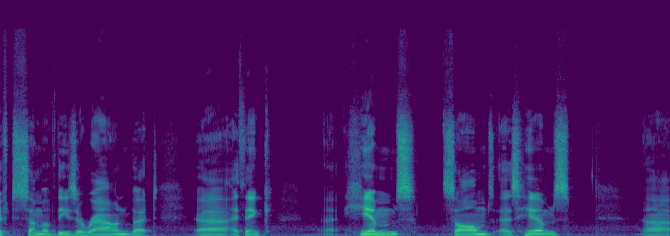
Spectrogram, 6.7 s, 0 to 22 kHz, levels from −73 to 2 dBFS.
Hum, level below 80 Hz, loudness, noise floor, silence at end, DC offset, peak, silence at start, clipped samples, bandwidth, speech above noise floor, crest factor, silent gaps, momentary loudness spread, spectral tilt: none; -58 dBFS; -24 LUFS; -51 dBFS; 0 s; under 0.1%; -2 dBFS; 0 s; under 0.1%; 20 kHz; 26 dB; 24 dB; none; 18 LU; -4 dB/octave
